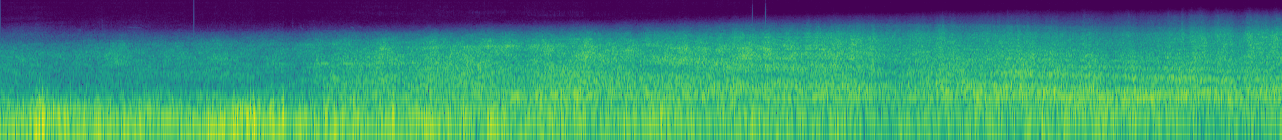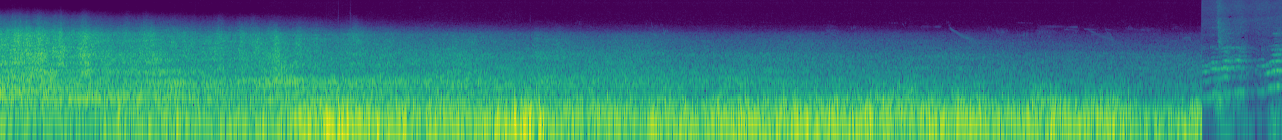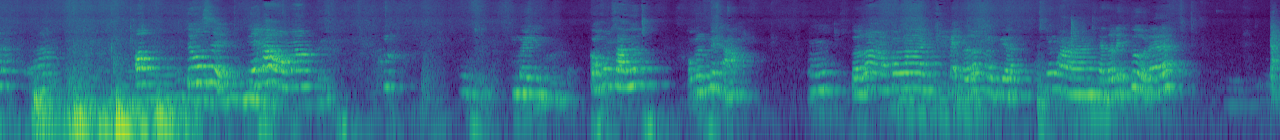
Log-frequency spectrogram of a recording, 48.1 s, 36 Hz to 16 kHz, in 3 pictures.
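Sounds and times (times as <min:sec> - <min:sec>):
jet engines roaring with whine: 0:00.0 - 0:34.7.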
